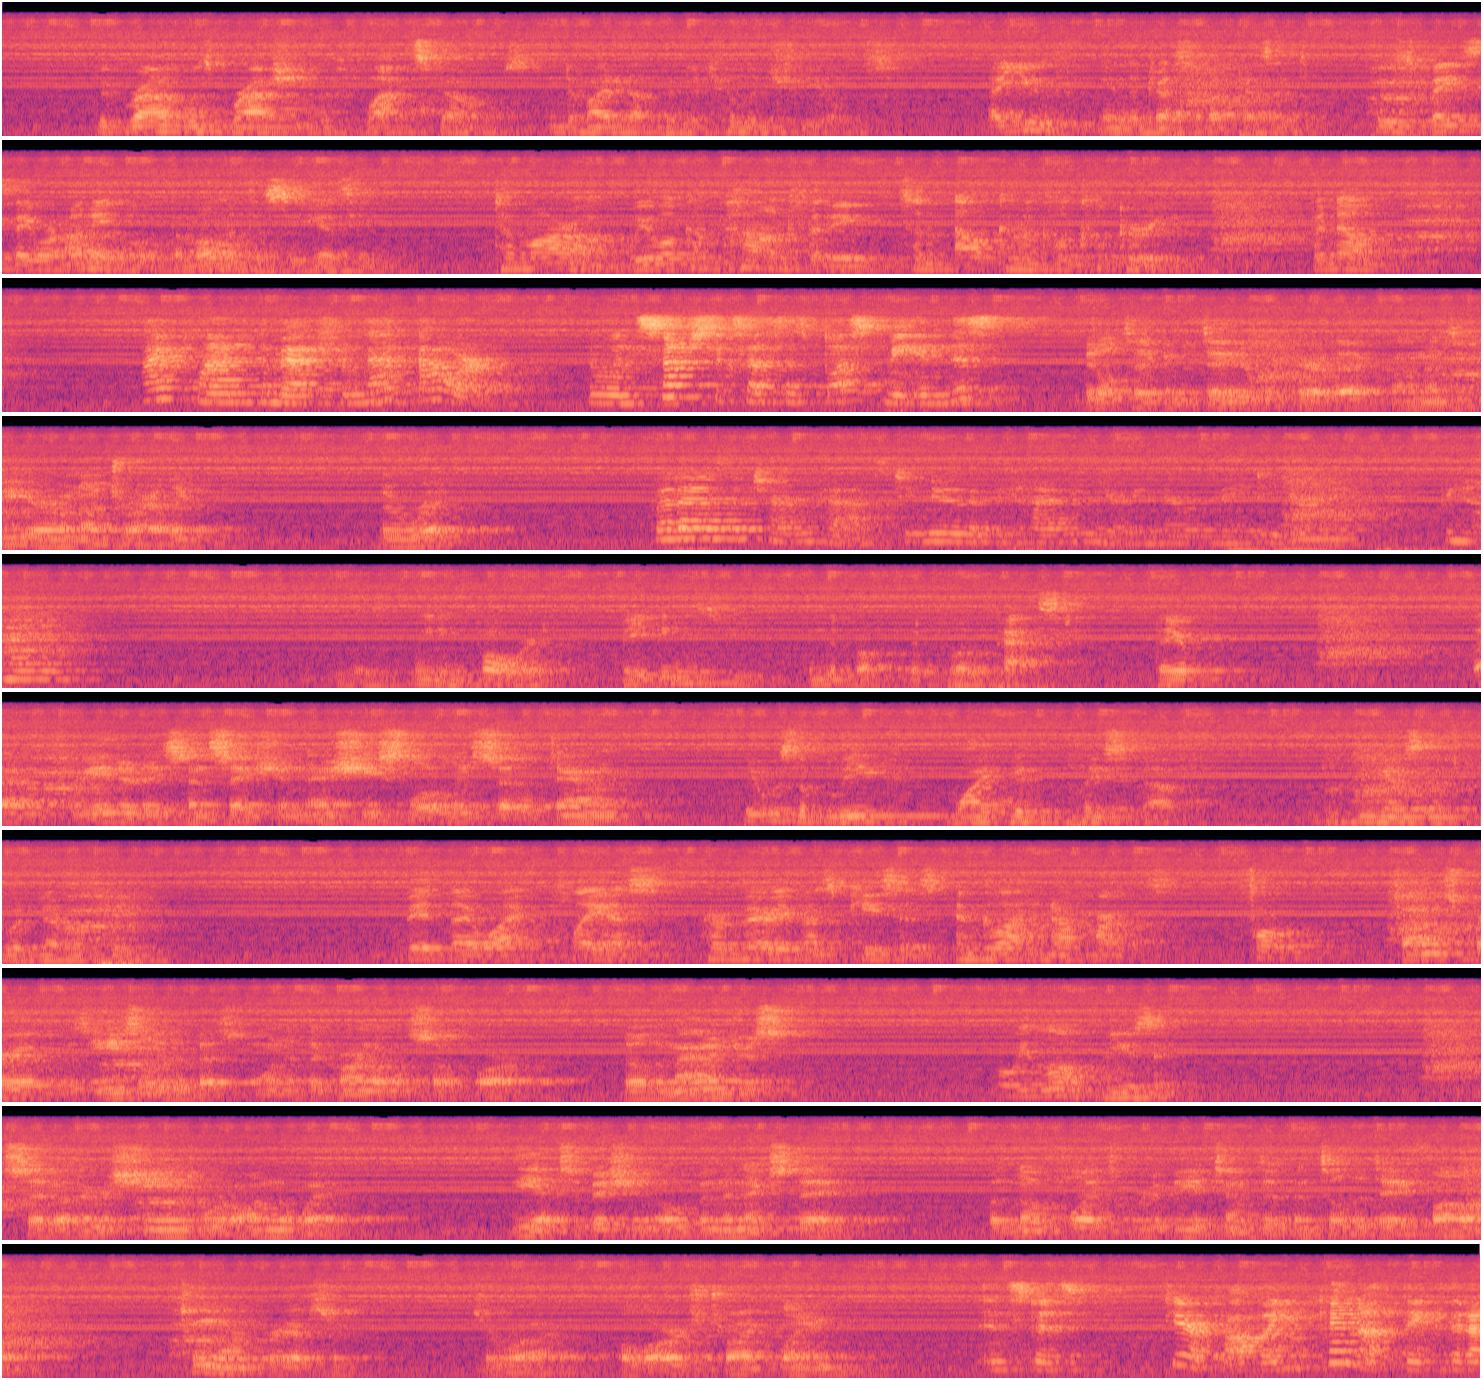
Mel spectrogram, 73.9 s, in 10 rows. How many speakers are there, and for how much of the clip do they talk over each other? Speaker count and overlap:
6, no overlap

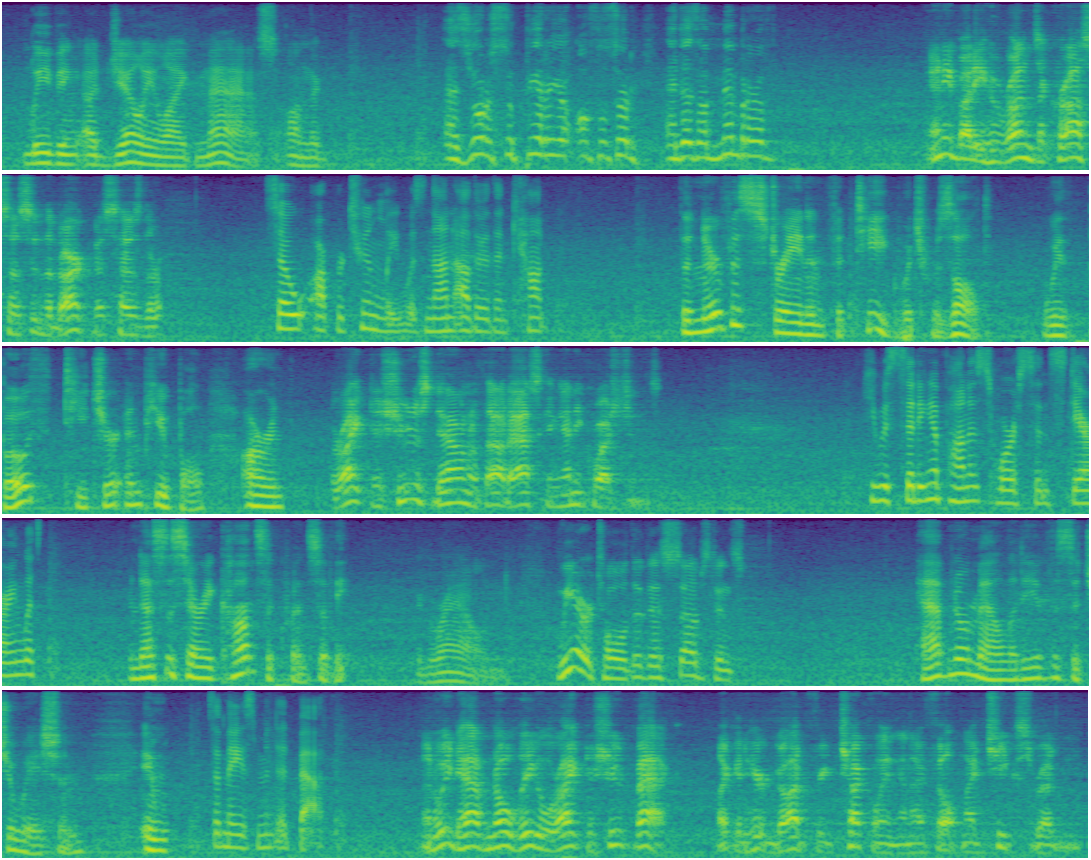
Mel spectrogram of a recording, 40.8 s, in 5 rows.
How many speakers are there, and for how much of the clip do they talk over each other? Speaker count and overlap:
5, no overlap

